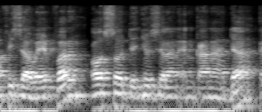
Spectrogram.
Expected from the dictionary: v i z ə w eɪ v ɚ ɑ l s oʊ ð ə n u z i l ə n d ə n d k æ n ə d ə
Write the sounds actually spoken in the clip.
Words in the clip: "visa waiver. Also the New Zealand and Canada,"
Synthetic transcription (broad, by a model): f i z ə w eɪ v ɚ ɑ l s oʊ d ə n u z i l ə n ə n k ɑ n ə d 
